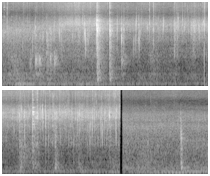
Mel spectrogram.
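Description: Garlic, dried red chilies, cumin and mustard seeds sizzle in hot oil for a chutney tempering, a steady close fry crackling with sharp pops and spoon stirs, quieting after a sudden cut partway.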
